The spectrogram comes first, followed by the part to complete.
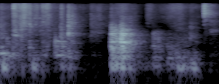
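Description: A deck of oracle cards shuffled by hand: soft rustling and light taps of the cards, with one louder rustle about a second in.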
